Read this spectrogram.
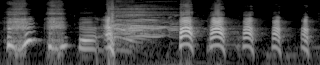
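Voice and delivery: high, helpless laughing fit. Real, not acted. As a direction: crack up at your own silly joke. Cracks up at own German accent.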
